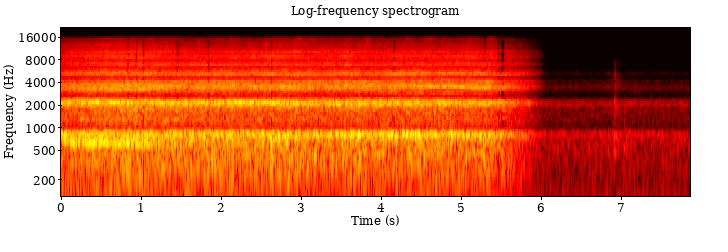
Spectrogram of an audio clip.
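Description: Work train of long-rail flat wagons hauled by a DD51 diesel locomotive passing close by, a loud steady rush of wheel and rail noise that cuts off suddenly about six seconds in.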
